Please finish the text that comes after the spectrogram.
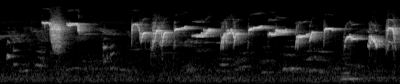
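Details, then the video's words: Oriental magpie-robin in vigorous, emotional song: a loud opening squeal, then a fast chain of clear whistled notes and slurs repeated about twice a second. "KACER GACOR PENUH EMOSI"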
